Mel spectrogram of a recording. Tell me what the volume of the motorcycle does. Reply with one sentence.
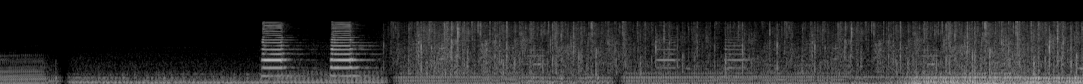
The loudness of the motorcycle goes up.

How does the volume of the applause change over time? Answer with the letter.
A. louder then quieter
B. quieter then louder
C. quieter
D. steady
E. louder
B.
